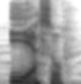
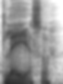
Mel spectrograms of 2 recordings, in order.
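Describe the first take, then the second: First: The name begins with a vowel sound. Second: The name begins with an L sound. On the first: The speaker calls it right. "I guess it's I" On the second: The speaker calls it wrong. "not Leiasu"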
